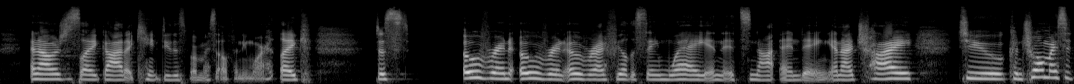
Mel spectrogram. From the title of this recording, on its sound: GoldRush 2011 Seminar - Fellowship Hall E/F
